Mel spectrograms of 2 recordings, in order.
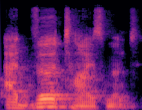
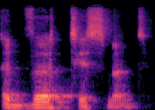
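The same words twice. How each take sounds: First: The syllable before -ment sounds like 'ties'. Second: The syllable before -ment sounds like 'tiss'. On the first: The speaker calls it wrong. "It's not advertisement" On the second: The speaker calls it right. "it's advertisement"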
